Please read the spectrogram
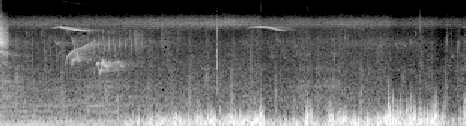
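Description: Uneven low rumbling of wind on the microphone outdoors, starting about a second and a half in and growing louder, with a brief bird chirp about a second in.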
